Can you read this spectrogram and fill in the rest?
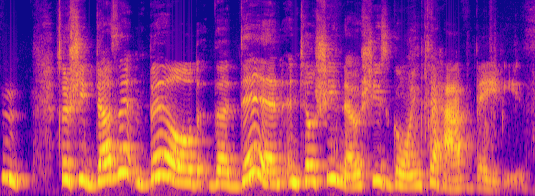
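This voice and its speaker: A woman's voice: a little high, big pitch swings, slow pace, slight background noise. A woman reading a non-fiction children's book aloud like a teacher, expressively, stressing key words and adding short explanatory asides. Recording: roomy, echoey sound.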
